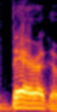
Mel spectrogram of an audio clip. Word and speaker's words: Baraga: Did I pronounce that correctly, David? It's Baraga, right? Father Baraga? Yep. Baraga?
